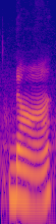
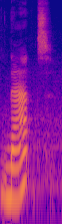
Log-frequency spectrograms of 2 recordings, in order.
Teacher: GN, which the G would be silent and you would only hear the N sound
